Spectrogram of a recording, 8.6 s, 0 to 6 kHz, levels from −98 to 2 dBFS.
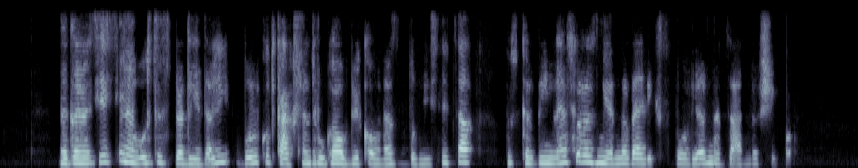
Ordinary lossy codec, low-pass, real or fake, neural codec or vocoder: none; 5.4 kHz; fake; codec, 32 kHz, 1.9 kbps, SNAC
